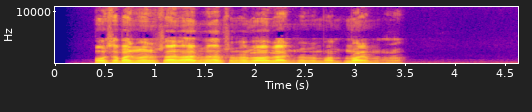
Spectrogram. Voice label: Man Mumble

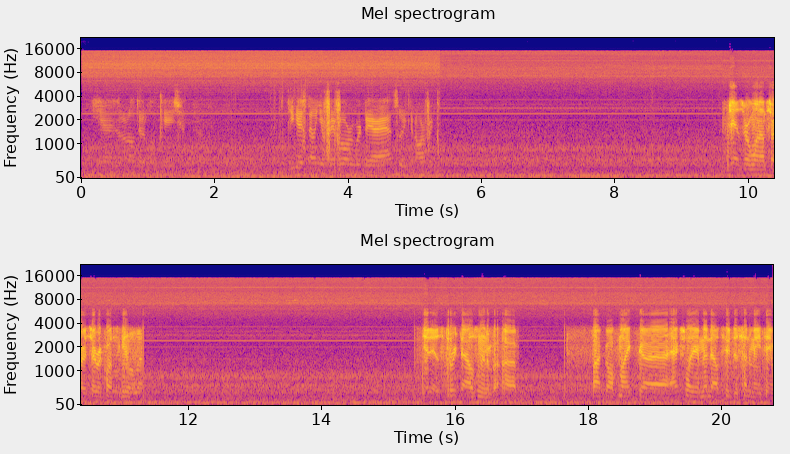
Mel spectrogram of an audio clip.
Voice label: Military Plane Radio Chatter

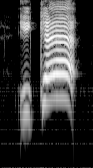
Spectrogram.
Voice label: Attack Go In Japanese

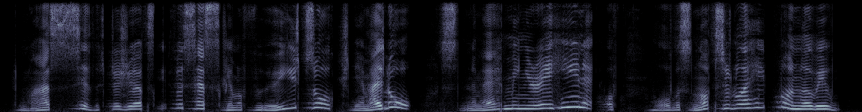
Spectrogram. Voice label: Teacher reversed

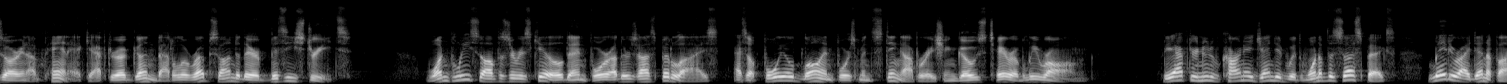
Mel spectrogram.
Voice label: Alliterative Am Radio Crime News Reporter

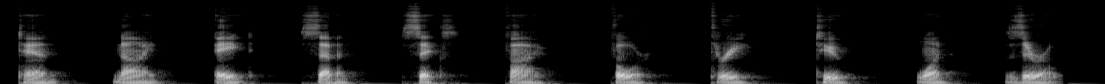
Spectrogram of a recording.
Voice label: Countdown Nasa Style But No Tannoy No Pa

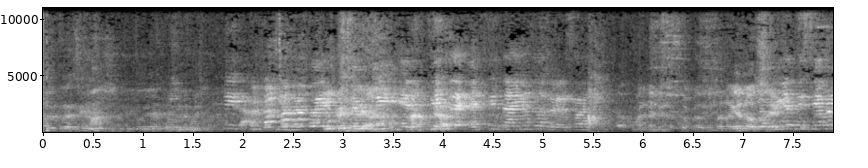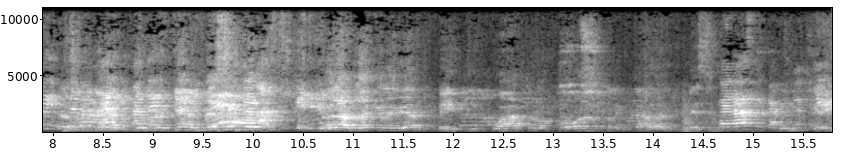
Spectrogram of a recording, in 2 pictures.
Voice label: Conversation

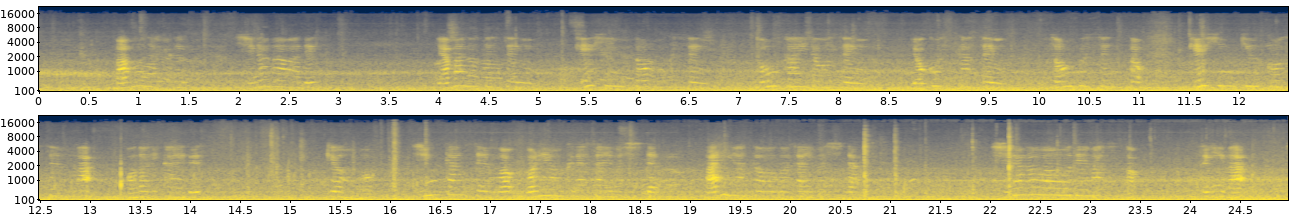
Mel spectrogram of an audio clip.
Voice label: Shinkansen Announcement

